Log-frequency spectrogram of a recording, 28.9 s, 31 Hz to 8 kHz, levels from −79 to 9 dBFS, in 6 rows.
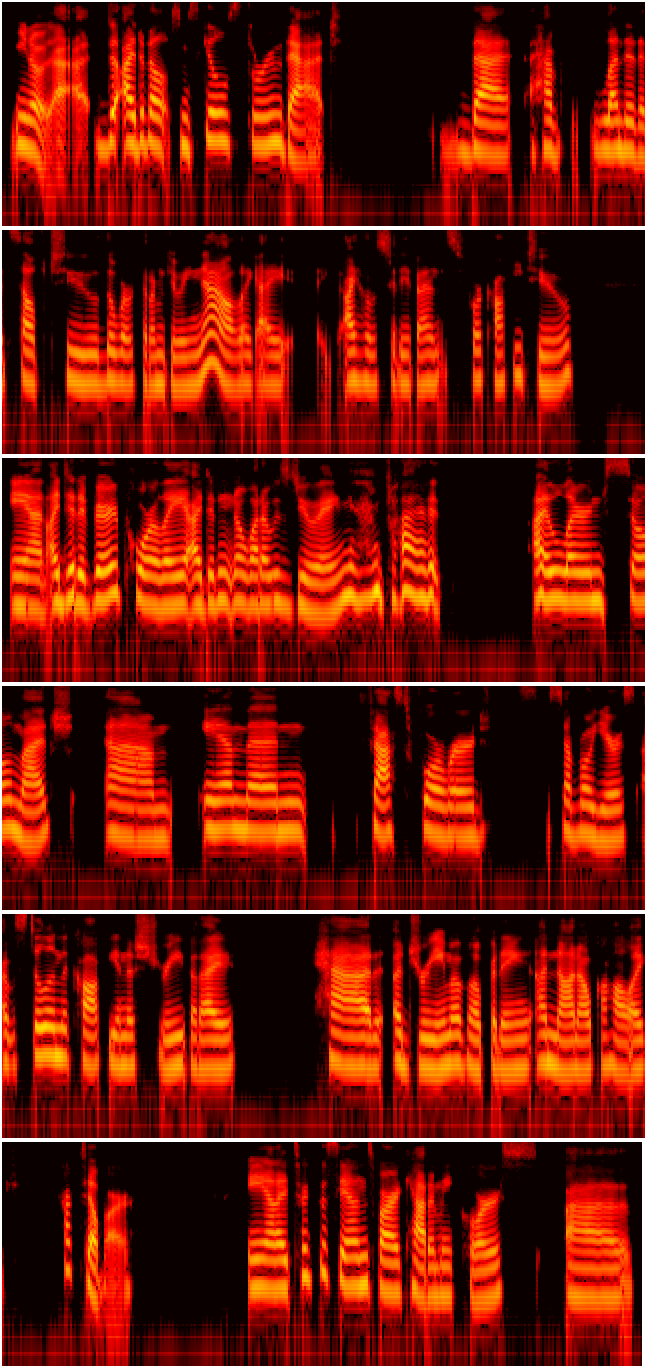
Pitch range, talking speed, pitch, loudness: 185-230 Hz, 165 wpm, 205 Hz, -28 LUFS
